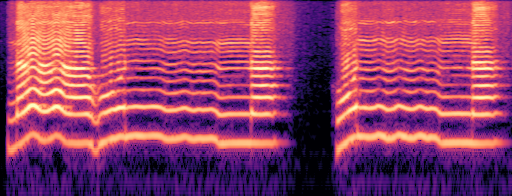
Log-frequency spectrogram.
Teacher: Nun sabdu wajibul gunnah, dengungkan dua harakat.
